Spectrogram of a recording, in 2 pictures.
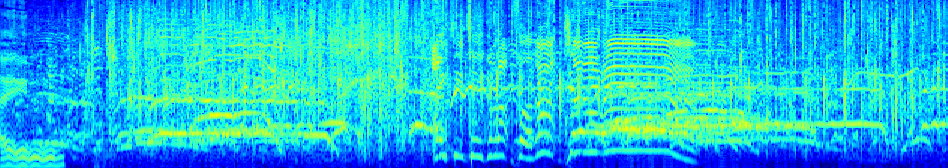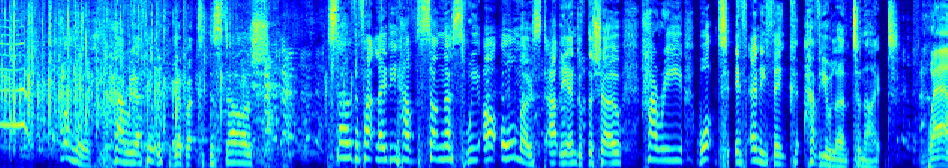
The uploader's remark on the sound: ATT LIVE IN MANCHESTER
